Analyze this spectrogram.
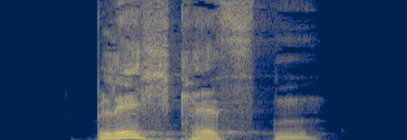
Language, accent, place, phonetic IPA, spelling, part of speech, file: German, Germany, Berlin, [ˈblɛçˌkɛstn̩], Blechkästen, noun, De-Blechkästen.ogg
- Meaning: plural of Blechkasten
